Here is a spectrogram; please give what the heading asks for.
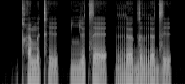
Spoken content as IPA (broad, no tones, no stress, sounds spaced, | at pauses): qʰ ɪ m ɛ kʰ ɪ | ʎ ʏ t͡s ɛ | r œ ɡ ə r œ d͡z ɪ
